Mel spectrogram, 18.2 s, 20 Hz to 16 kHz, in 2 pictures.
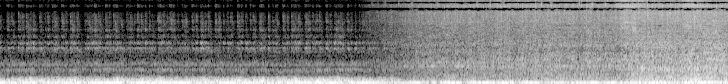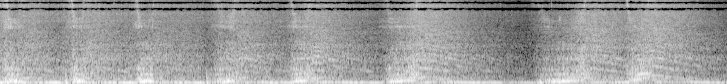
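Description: Oldsmobile Cutlass's V8, fuel-injected and running cold after a hard start, idling steadily. From about eight seconds in, the throttle is blipped by hand about eight times; each quick rev rises and drops back to idle.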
